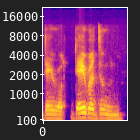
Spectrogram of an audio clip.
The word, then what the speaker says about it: Dehradun: I'm so sorry for mispronouncing that. Dehradun.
